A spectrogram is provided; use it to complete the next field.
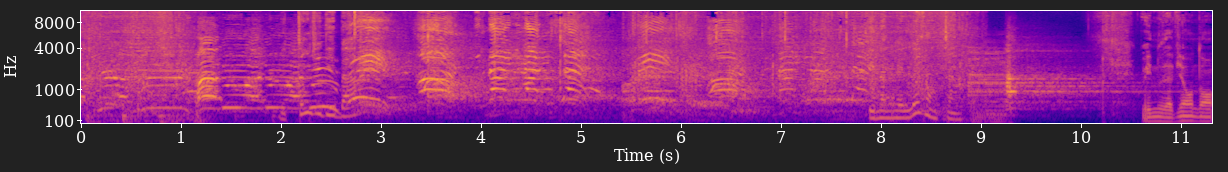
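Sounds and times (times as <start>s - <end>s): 
protest crowd chanting slogans: 0.0s - 8.8s
speech: 2.0s - 3.2s, 7.9s - 9.0s, 10.6s - 11.3s.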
